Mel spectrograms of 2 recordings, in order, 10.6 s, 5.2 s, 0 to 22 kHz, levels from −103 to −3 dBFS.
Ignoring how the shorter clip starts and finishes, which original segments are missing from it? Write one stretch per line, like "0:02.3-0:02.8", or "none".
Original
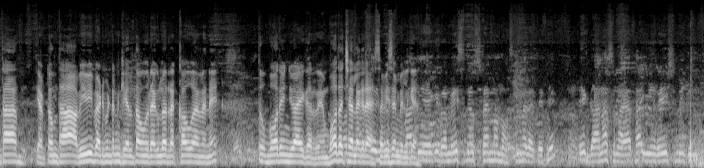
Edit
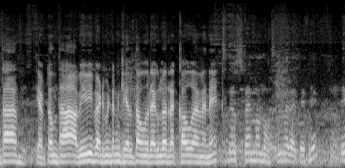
0:03.4-0:07.0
